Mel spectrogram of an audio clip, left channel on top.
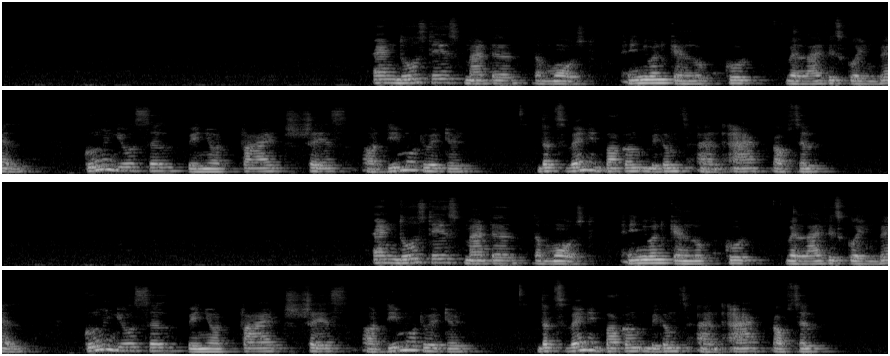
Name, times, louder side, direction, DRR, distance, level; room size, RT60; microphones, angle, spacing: voice 1, 3.7-5.8 6.2-7.4 7.8-9.1 9.7-13.5 14.2-17.0, right 1 dB, 20° right, -2 dB, 0.5 m, -28 dB
2.5 x 2.3 x 2.3 m, 0.33 s
head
